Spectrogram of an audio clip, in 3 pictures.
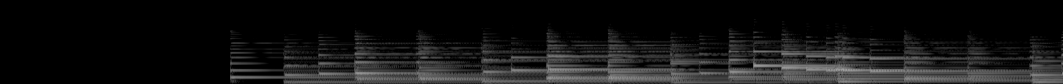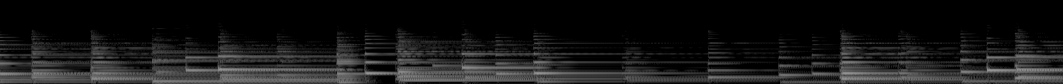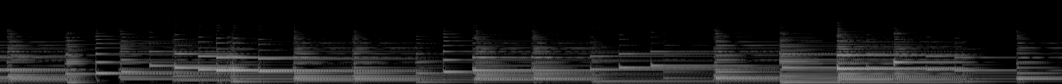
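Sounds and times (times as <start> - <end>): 
waltz in A minor: 2.5 - 31.8.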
